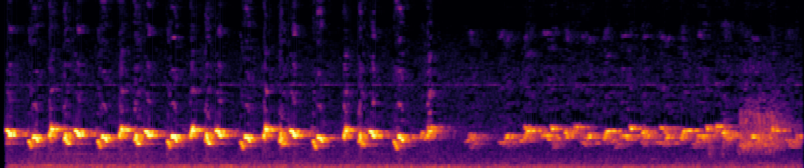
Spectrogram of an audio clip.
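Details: Sooty-headed bulbul kept as a pet bird, singing a fast chattering run of bright, slurred notes in quick succession, then softer, more even twittering phrases toward the end.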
